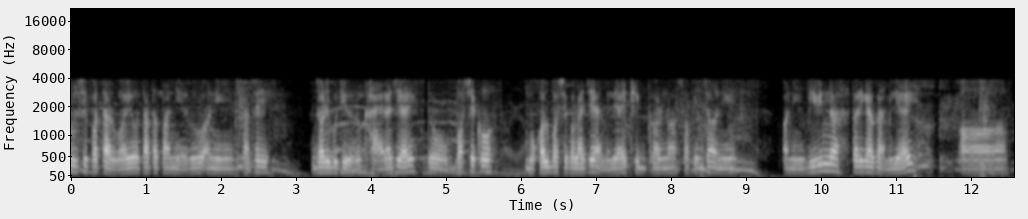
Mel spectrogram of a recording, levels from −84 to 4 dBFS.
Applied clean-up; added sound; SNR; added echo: none; Cough; 20 dB; none.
